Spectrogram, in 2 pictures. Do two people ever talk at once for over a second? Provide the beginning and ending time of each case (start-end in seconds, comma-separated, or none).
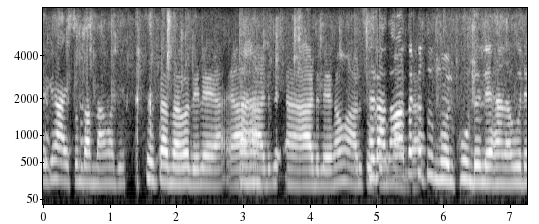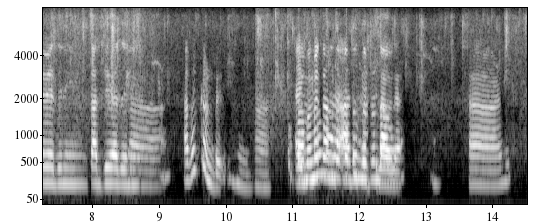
11.1-12.6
